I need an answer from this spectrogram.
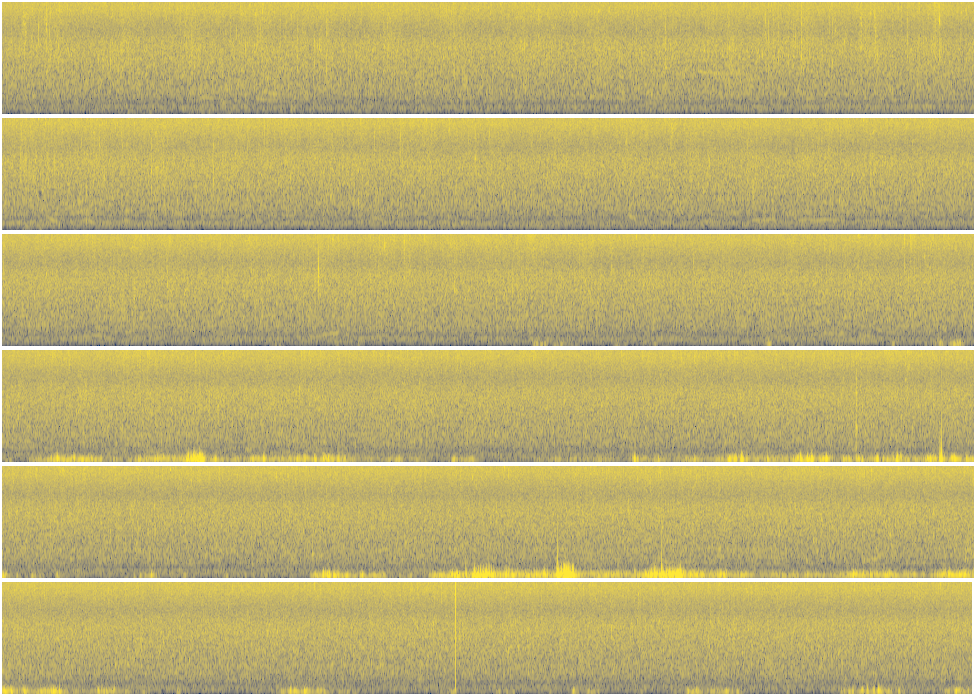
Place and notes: Notley Pl, East York, ON, Canada - Winter Riparian Soundscape
Winter recording from one of the many bridges spanning Taylor-Massey Creek. Apologies for the considerable wind noise further on; for some reason I totally forgot to put the foamie on the recorder!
